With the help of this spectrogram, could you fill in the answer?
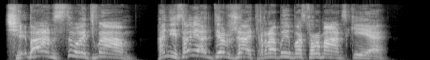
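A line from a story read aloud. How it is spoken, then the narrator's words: Shouting. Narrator (Russian): Он закричал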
